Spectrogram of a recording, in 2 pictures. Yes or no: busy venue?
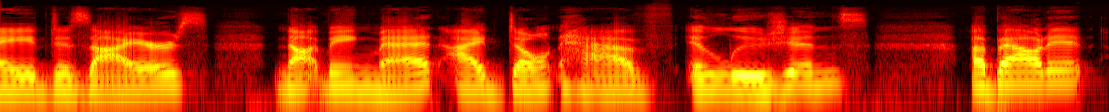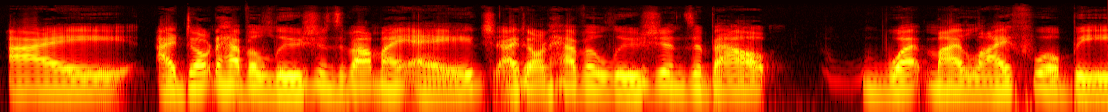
no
